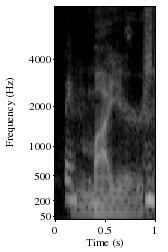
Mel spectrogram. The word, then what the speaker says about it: Meers: you Leslie Meers and am I pronouncing your last name correctly Myers like Michael Myers did you review just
